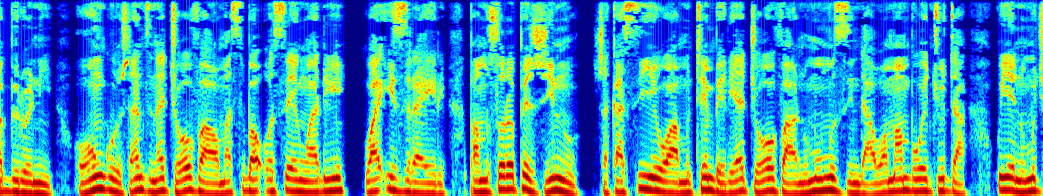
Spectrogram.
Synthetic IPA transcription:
bʱiɾoni | ɦoŋɡuʐanzinad͡ʒe̞ɦo̞vʱawamasimbaʔose̞mwari | waʔis̬rae̞ːɾipamuso̞ɾo̞pe̞ʐin̤uʐ̥akasiiwamute̞mbe̞ɾijad͡ʒe̞ɦo̞vʱano̞mumuzindawamambowe̞d͡ʒuːdʱauje̞no̞mud͡ʒ

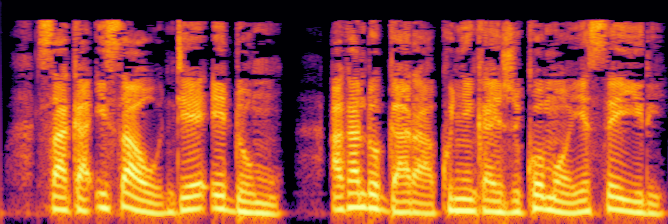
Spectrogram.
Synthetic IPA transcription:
sakaʔisaundeeʔedʱo̞ːmu | akando̞ɡʱaɾakuɲikaeʐiko̞mo̞je̞se̞iːɾi

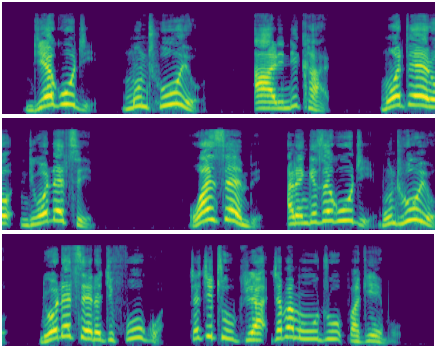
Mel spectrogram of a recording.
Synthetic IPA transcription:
ndijɛkut̬ḭ | muntʰujɔ | alindikʰa̰ːta | mɛtɛɾɔndiwɔɗɛt͡sʰɛ̰ːɗɔ | wʔansɛmbɛ | alɛŋɡɛzɛkut̬ḭmuntʰujɔ | ndiwɔɗɛt͡sʰɛɗɔt͡ʃifukwa̰ | t͡ʃat͡ʃitʰupʰjat͡ʃapamut̬upak̬ɛːpɔ

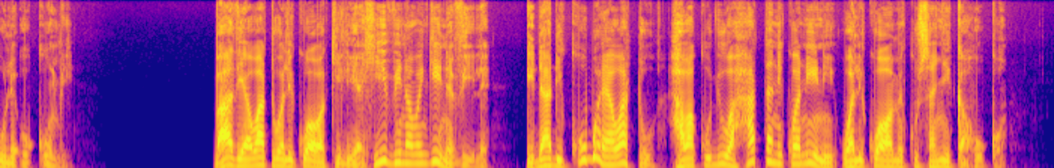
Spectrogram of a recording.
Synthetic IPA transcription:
ulɛʔukṵmbḭ | ɓaːðijawatuwalikuwawakilia̰hivinawɛŋɡinɛvḭlɛ̰ | iɗaɗikuɓwajawatuhawakuʄuahatanikwaniniwalikuwawamɛkusaɲika̰hukɔ̰

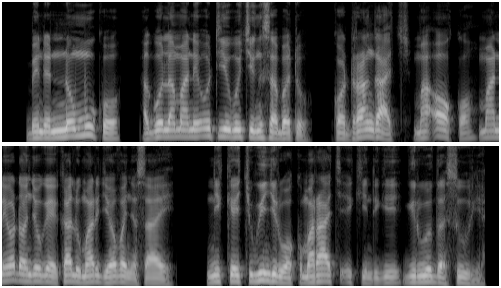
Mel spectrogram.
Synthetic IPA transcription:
bendennomuko | aɡolamanɛotjoɡot͡ʃiŋs̬abato̰ | kɔdɾaŋɡat͡ʃmaʔɔkɔmanɛɔdɔɲd͡ʒɔɡɛkalumard͡ʒɛhɔvaɲasajḛ | niket͡ʃwiɲd͡ʒɾwɔkmaɾat͡ʃekindɡɪɡiɾwod̪asuɾia̰

